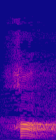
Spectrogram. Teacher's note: bangsa Arab membaca kha dengan tebal dengan cara menaikkannya ke langit-langit, diarahkan suaranya ke langit-langit. Kha. Ya, maka kita pun tentunya berusaha untuk membaca kha dengan sifat seperti yang dibaca oleh al-Arab.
